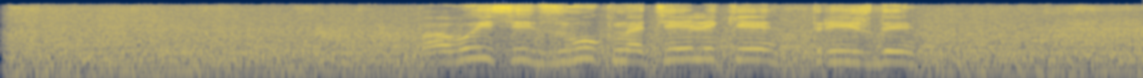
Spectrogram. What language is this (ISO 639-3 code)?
rus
